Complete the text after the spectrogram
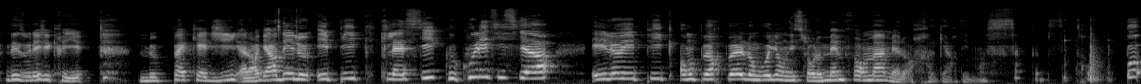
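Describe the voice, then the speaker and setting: A woman chatting casually with viewers on a live makeup stream, excitable and gushing, greeting people by name. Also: mid-range voice, normal speed.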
